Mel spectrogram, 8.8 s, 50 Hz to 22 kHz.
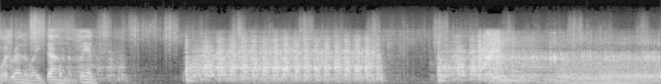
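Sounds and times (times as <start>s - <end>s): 
speech: 0.0s - 1.8s
truck engine running while driving: 2.4s - 8.8s.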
